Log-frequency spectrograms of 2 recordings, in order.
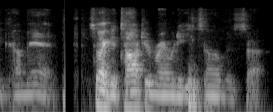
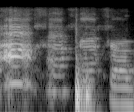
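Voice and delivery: mocking class laughter; 12 semitones higher than usual. Classmates mocking his Bigfoot talk.

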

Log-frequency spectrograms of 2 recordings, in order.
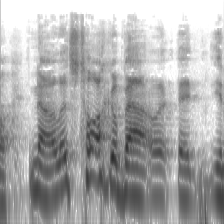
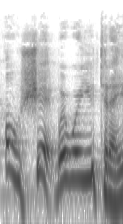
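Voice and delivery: mock surprise; 6 semitones higher, 6 dB quieter than usual. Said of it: "I'm like".

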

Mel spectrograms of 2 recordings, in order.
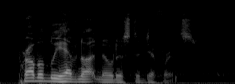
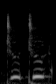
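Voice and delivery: high playful toot toot; squeaky mock horn sound; 4 dB louder than usual. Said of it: "I'm gonna toot my own horn".

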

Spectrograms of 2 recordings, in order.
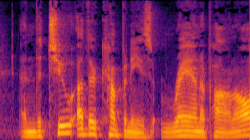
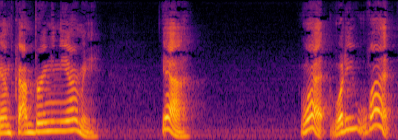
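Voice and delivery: playing dumb; 6 semitones higher than usual. The figure pretends not to hear about the army, high flustered squeak. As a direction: dodge the question in a panicked squeak.

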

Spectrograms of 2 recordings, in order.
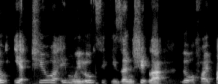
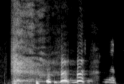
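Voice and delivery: amused laugh in short bursts; higher-pitched chuckle; 6 semitones higher, 4 dB louder than usual. Real, not acted. Reacts to racist remark.

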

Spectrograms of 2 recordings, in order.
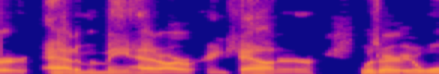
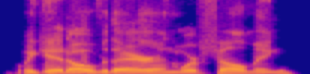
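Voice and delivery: ordinary talk, nothing marked

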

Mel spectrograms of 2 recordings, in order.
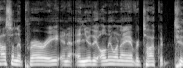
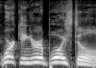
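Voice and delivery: higher-pitched, disbelieving retort; mock incredulous father; 8 semitones higher than usual. Father to working son, mock incredulous. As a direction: throw the word back, incredulous.

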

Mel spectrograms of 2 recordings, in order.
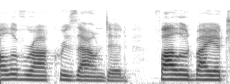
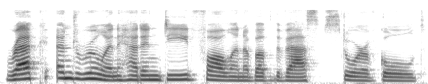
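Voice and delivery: usual speaking voice

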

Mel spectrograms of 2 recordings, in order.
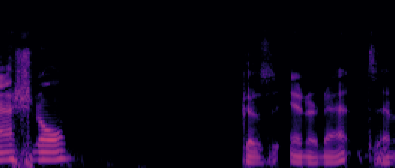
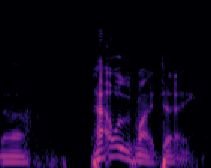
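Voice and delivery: ordinary delivery

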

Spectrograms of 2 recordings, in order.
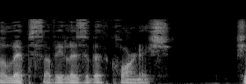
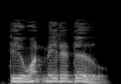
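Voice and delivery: quick, higher-pitched, mildly breathless question; gasped question; 7 semitones higher, faster than usual. A narrator's reading. Shaken woman asks girl what she wants, mildly gasping. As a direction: ask it in a rush, pitch jumping. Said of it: "gasped Elizabeth".

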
